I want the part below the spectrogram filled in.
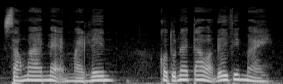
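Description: A woman's voice: medium pitch, fast talker, mellow, natural voice. A woman reading the lines of a chatty, loyal young best friend in a storybook romance, fussing and teasing.

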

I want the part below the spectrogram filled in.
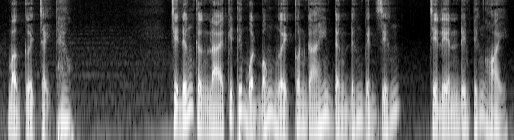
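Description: A man narrating a ghost story in a steady, even way. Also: low-pitched, no room sound.

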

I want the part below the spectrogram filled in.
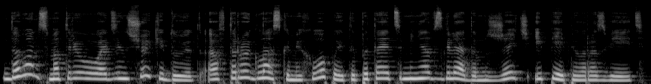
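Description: Brief: a woman playing a cheeky young witch, high and chirpy, flippant, dark-toned. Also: lively intonation, normal speed. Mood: teasing. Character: cheeky young witch girl, potion maker, carefree.

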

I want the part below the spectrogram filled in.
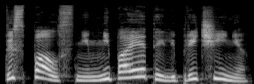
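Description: A woman voicing a shocked, enraged young man in a spoken story, growling and shouting. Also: on the high side, big pitch swings, moderate pace, no echo, clean studio sound. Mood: angry. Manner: growling, yelling.

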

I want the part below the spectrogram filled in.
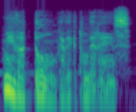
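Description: A man reading aloud voices a mocking young foreign woman with a slightly veiled, pleasantly hoarse voice, in a storybook reading. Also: fairly low pitch, lively intonation, measured pace, mellow, faint music behind, full character voice. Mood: teasing. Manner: mocking, playful.

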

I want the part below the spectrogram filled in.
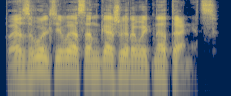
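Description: A man's voice: medium pitch, animated, measured pace, no room sound, clean studio sound, natural voice. A man voicing a jovial institute director who speaks with theatrical pomposity. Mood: jubilant.

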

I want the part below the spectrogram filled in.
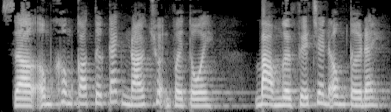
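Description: A woman's voice: mid-range voice, a little fast, natural voice. A woman voicing a confident young male doctor and cultivator who talks curtly and coolly. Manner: cool, curt.

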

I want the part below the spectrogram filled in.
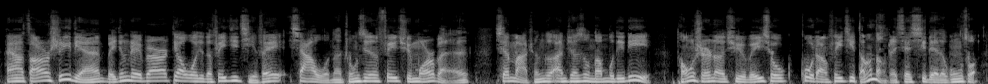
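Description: Male radio host, husky, lively pitch, casual storytelling chat. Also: fast, few pauses, no room sound. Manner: chatty, retells news stories with lots of fillers. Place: radio studio.

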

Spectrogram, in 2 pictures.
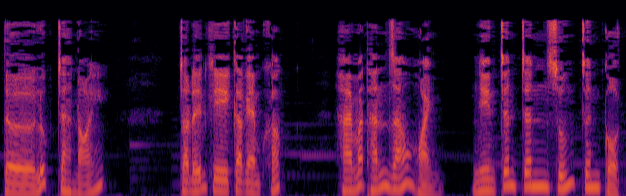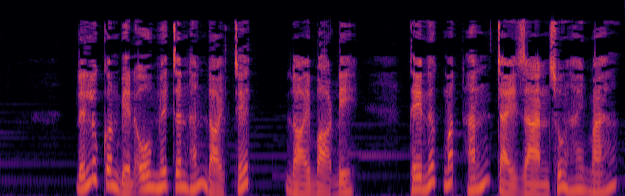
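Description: A man narrating a novel for an audiobook in a calm, measured storytelling voice. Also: fairly high pitch, husky, no echo, faint music behind. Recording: dull, slightly muffled recording.

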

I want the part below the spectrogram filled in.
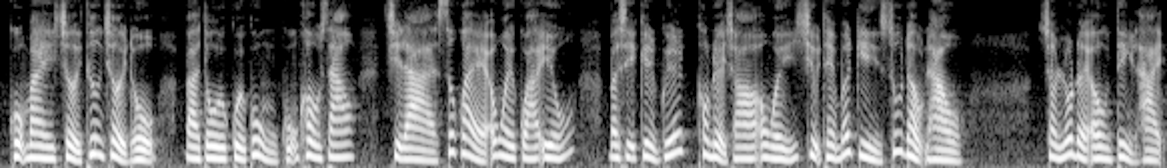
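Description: A woman narrating a dramatic family story in a steady, even storytelling read. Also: medium pitch, dry recording.

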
